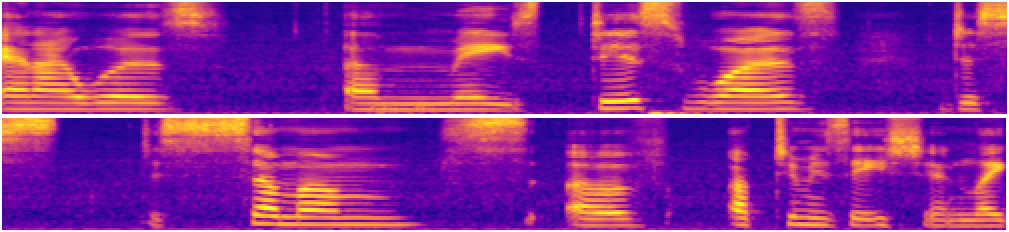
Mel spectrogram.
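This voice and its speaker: This woman speaks with a Quebec accent. Her pace is very slow. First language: French. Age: 30s. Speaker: AI consultant. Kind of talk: casual interview chat. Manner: halting.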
